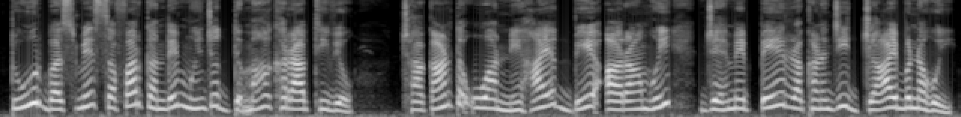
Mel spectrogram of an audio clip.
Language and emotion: Sindhi, angry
